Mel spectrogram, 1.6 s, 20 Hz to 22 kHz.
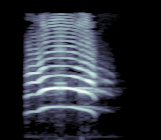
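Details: Indian peafowl, a peacock, recorded on a Canon EOS 3000D DSLR camera: a single loud, nasal, wailing cry lasting nearly a second, rich in harmonics, holding steady then sagging slightly at the end, in an otherwise quiet setting.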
